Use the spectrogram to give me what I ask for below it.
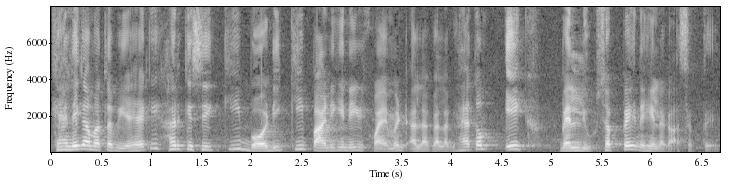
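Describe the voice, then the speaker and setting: A man with a cold and sore throat plays a doctor giving health advice, addressing viewers directly and instructively with simple examples. His voice is a little high, warm and expressive at a moderate pace, with slight background noise.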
